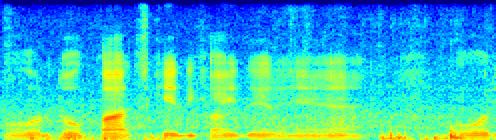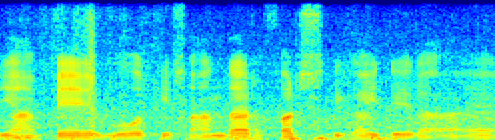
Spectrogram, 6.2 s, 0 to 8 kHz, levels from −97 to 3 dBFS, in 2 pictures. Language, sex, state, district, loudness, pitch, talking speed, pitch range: Hindi, male, Rajasthan, Bikaner, -24 LUFS, 95 Hz, 185 wpm, 90-100 Hz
